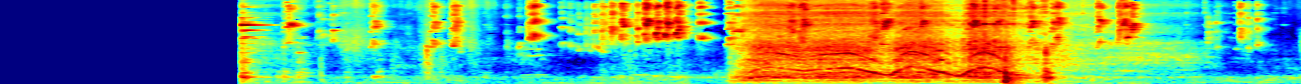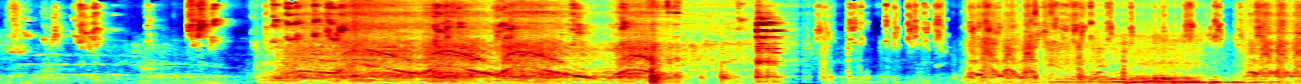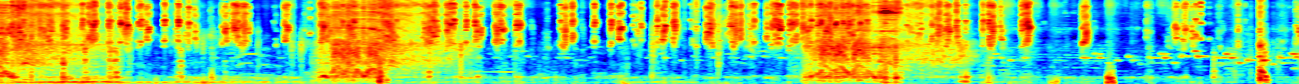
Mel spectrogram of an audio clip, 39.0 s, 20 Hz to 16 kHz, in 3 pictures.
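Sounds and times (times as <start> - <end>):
power drill squealing in metal: 7.3 - 11.6, 15.6 - 20.7, 22.6 - 28.0, 29.1 - 31.1, 34.0 - 36.1.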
